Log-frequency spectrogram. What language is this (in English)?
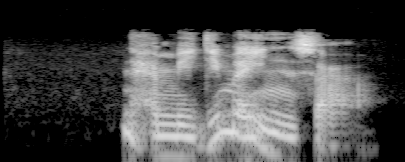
Kabyle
